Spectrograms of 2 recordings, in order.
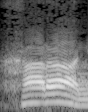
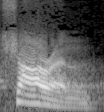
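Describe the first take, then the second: First: The first sound is a light throaty guttural. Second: The first sound is like English ch. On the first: The speaker calls it right. "You notice the light guttural" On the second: The speaker calls it wrong. "It's not charan. That's somebody's name"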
